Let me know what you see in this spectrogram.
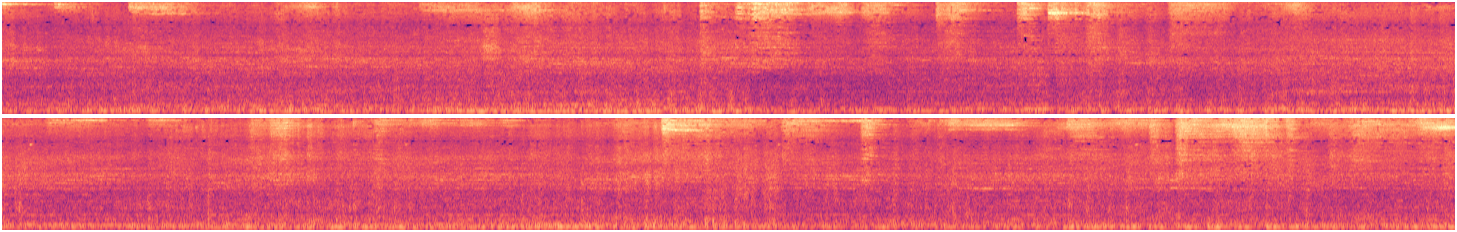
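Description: Union Pacific train rolling past: a steady, heavy low rumble of wheels on the rails, with brief high-pitched wheel squeals flickering in and out.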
